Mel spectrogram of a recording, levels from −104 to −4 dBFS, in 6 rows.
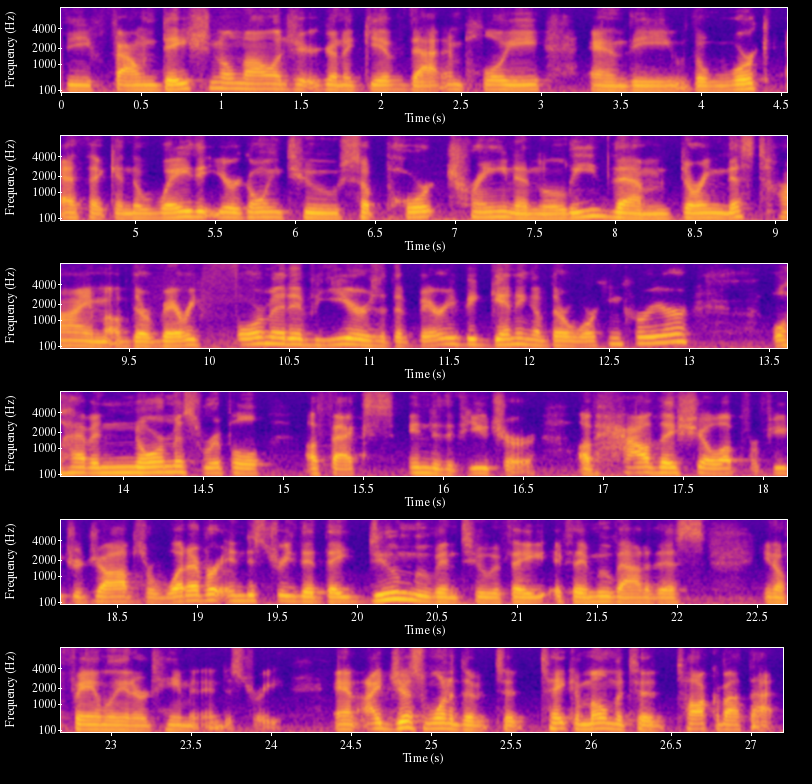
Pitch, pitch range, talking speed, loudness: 125 Hz, 115-135 Hz, 205 wpm, -23 LUFS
